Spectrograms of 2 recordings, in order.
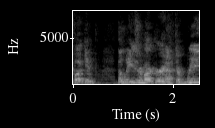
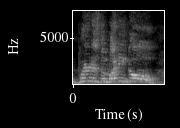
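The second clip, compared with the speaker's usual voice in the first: high, loud demanding cry; exasperated yell; 11 semitones higher, 9 dB louder than usual. Retold or imitated. Asking the boss where the EI money goes, a high loud exasperated yell. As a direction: demand it at full voice. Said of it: "I'm like".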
